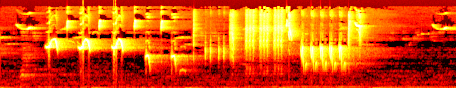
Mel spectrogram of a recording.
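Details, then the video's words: Common nightingale song in a forest, opening with three loud looping whistles, then low piped notes, a stuttering series, a high rasping trill and a burst of repeated rich notes before falling quiet. "Nightingale song"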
